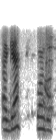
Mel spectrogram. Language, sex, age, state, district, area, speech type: Odia, female, 45-60, Odisha, Angul, rural, conversation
